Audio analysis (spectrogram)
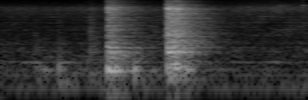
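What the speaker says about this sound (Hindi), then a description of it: "इसको मैं एक बार और ढक दूंगी।" A metal lid is set onto a pan of pointed gourd on a gas stove, two quick clattering knocks in quick succession against a quiet background.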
